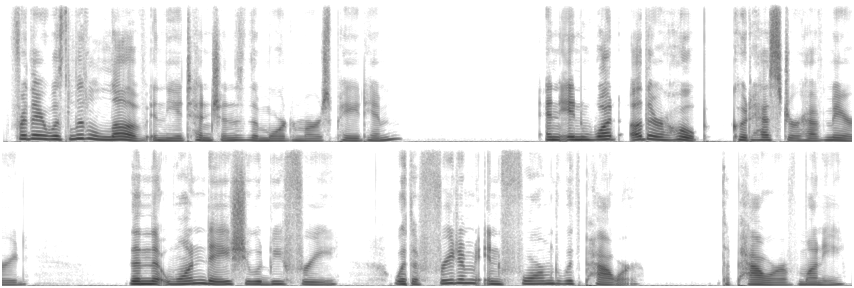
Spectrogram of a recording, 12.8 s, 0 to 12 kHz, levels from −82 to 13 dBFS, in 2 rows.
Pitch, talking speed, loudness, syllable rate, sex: 215 Hz, 185 wpm, -20 LUFS, 5.7 syllables/s, female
